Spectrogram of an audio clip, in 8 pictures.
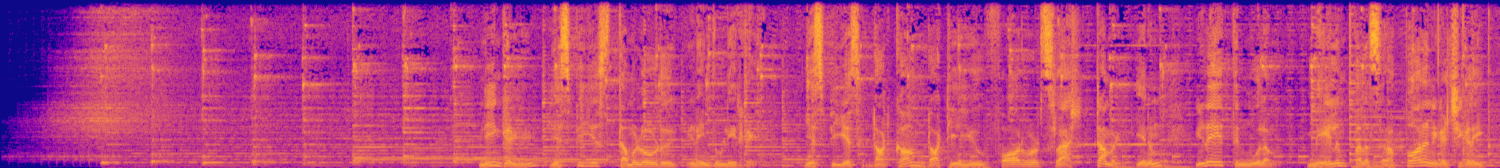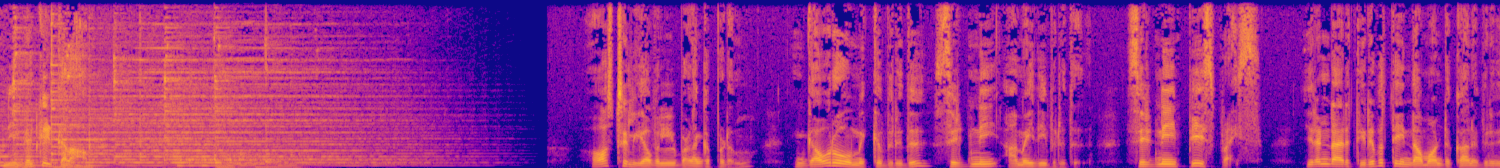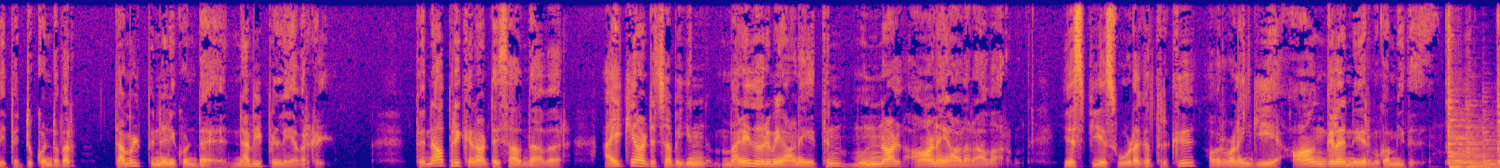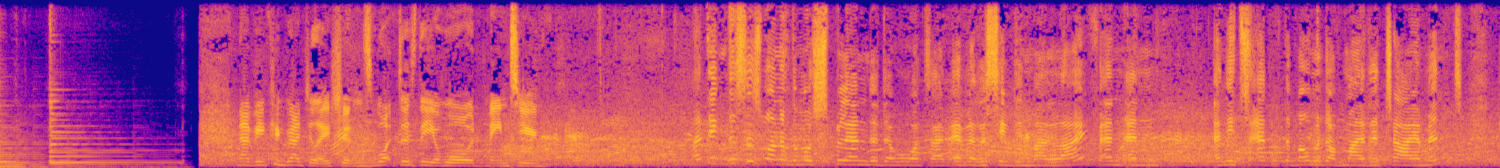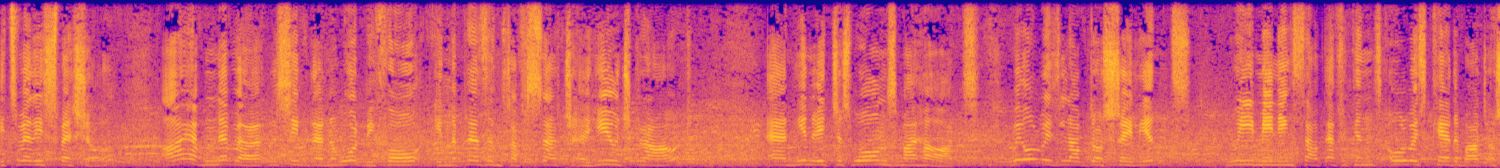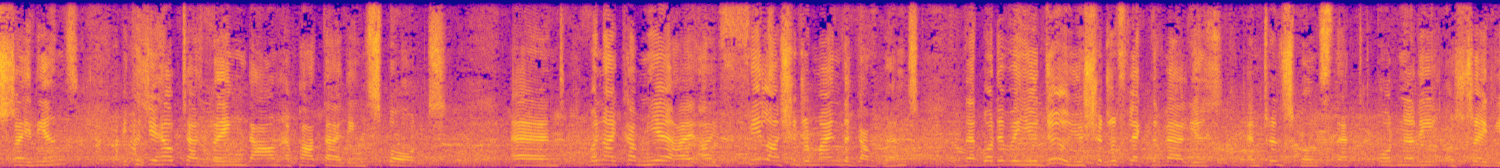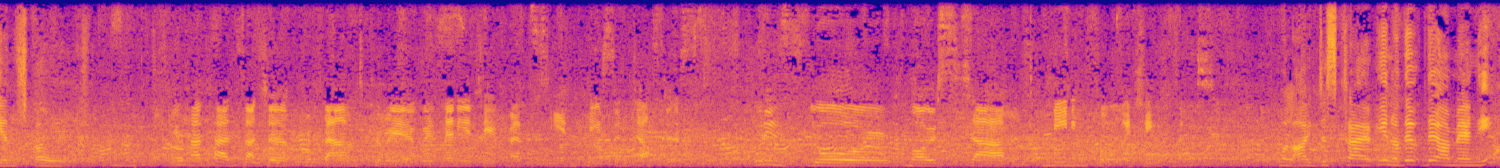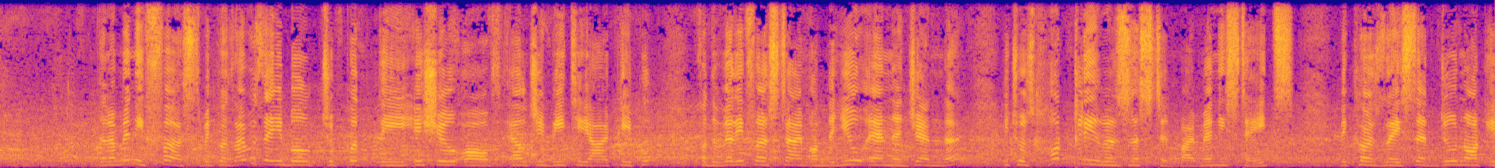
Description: SBS ஊடகத்திற்கு அவர் வழங்கிய நேர்முகம் இது.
